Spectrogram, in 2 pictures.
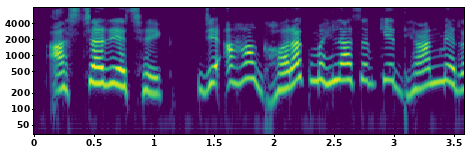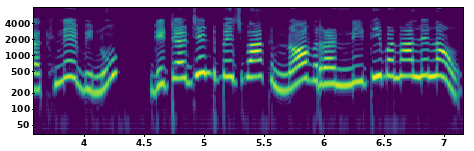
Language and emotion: Maithili, disgusted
